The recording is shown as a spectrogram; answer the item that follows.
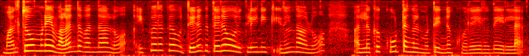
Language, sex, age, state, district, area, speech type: Tamil, female, 30-45, Tamil Nadu, Tiruppur, urban, spontaneous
